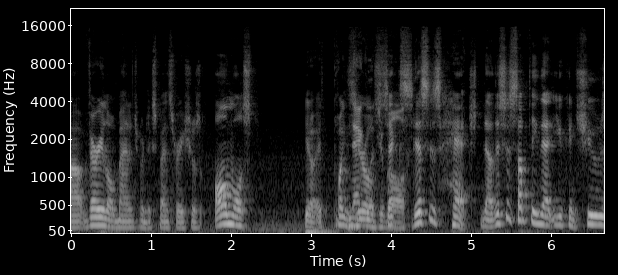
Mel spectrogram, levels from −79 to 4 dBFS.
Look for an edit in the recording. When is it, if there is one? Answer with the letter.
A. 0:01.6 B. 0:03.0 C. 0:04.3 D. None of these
C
